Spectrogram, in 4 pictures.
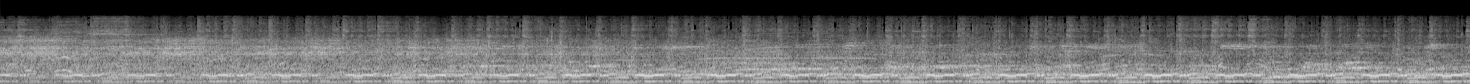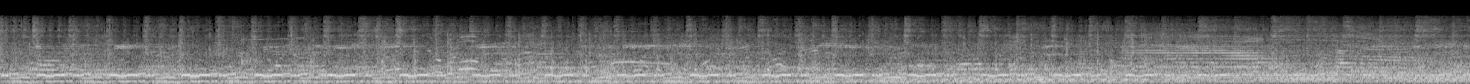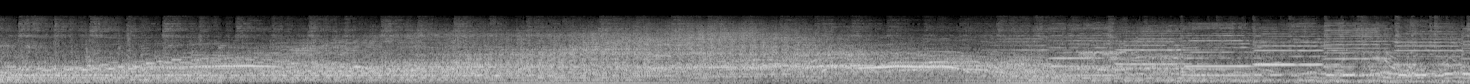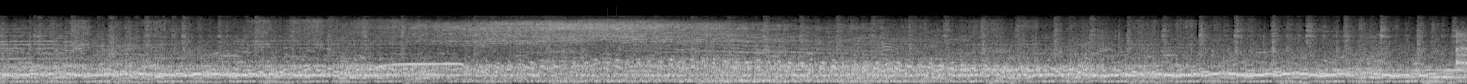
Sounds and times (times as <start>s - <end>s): Music: 0.0s - 58.7s
Speech: 18.7s - 20.4s.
